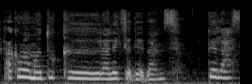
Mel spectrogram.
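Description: A woman's voice: high-pitched, noisy background, lightly acted. An actress playing a playful, hopeful young fiancée in a radio drama, girlish and teasing. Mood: light.

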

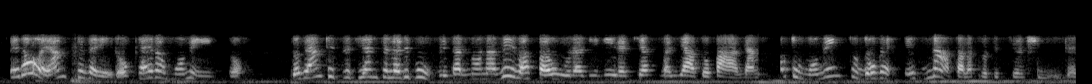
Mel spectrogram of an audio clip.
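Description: A woman's voice: on the high side, husky. A woman, speaking reflectively and emphatically at length in a spontaneous radio interview. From Campania, Italy. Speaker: interviewed photographer. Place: remote phone call to a radio show. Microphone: telephone. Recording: narrow, tinny phone line.

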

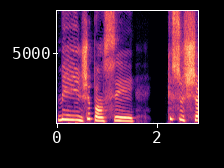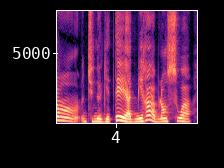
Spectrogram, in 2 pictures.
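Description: A woman voicing an obsequious, timid male lawyer who wheedles and flatters. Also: on the high side, takes it slowly. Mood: wheedling. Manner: fawning, wheedling, deferential. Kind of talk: audiobook reading.

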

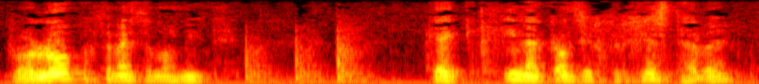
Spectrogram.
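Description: An actor playing a composed, courteous and shrewd amateur detective in a 1960s Dutch radio play. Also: male voice, medium pitch, animated, normal speed, warm tone, a little hiss or hum, lightly acted. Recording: dull, muffled vintage radio recording.

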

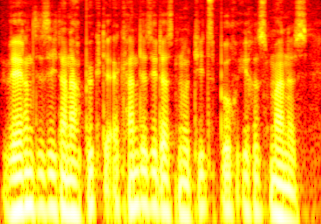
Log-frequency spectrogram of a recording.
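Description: Male narrator, lowish voice, calm, measured, scripted book reading.

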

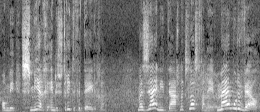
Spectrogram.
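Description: A woman's voice: on the high side, sing-song, normal speed, slight background noise. An actress playing a spirited, mocking teenage schoolgirl in a radio soap. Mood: indignant.

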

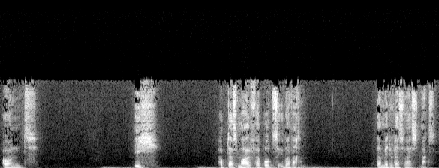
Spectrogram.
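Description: An actor playing a dutiful, stubborn official in a radio drama, speaking stiffly in clipped, insistent phrases. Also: male voice, mid-range voice, steady tone, slow, long pauses, darkish tone, slightly rough. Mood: stiff, reluctant. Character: dutiful, stubborn male official delivering orders.

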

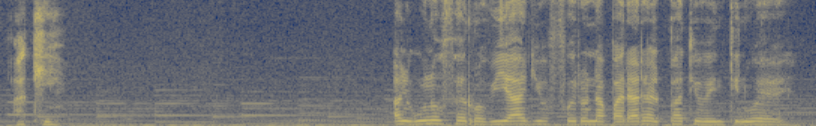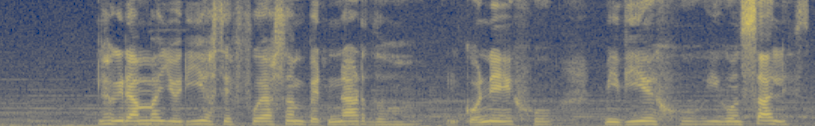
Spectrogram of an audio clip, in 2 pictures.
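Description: An actress with a Chilean accent playing a grieving daughter giving intimate, emotional testimony in a radio drama. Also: female voice, on the low side, level tone, a little slow, long pauses, natural voice. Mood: sorrowful, reflective. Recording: music behind the voice.

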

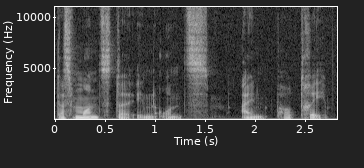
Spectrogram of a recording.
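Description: A man's voice: very deep voice, very animated, takes it slowly, gravelly, a little mellow, no room sound. A man giving a scripted introduction as a radio presenter.

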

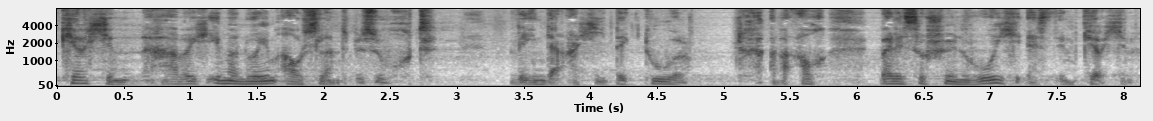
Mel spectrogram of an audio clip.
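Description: A man acting a brooding, melancholy fugitive in long church-like reverb. His low voice is dark and husky, Swiss-accented, with a halting, reflective radio-play delivery. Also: soft background music, natural voice. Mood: musing. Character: weary, melancholy, brooding male fugitive client. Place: scene set in echoing church.

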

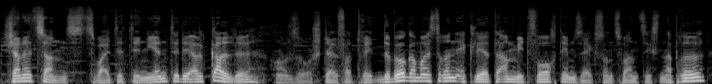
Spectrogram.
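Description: A man with a fairly low voice presents the news on radio. He reads scripted reports as narration, with faint guitar music playing behind him. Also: lively intonation, moderate pace, hardly any pauses, a little mellow.

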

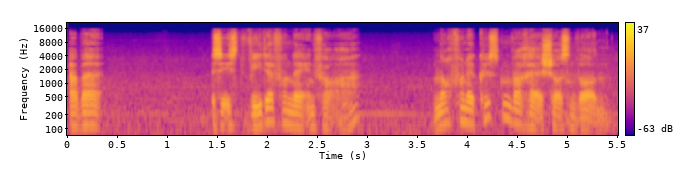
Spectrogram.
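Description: Casting: wary East German detective, lowish voice, terse and probing, radio drama with faint background noise. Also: male voice, animated, moderate pace, a bit bright. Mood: sceptical, insistent.

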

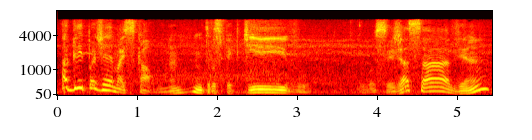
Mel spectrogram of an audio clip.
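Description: Expressive, low-voiced Roman senator. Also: male voice, slow, heavily acted. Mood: genial. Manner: expressive, emphatic, theatrical delivery. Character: Roman senator, sensible, reassuring older friend, firm traditionalist. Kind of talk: radio drama acting. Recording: dull, noisy lo-fi radio drama recording.

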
